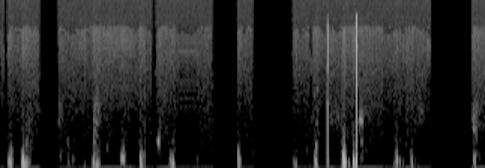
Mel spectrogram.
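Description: Computer mouse and desk handling noise: a string of soft low thumps at irregular intervals, with two sharp clicks about four and a half seconds in, as the mouse scrolls and clicks.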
